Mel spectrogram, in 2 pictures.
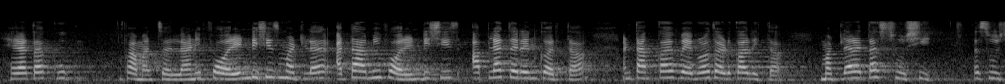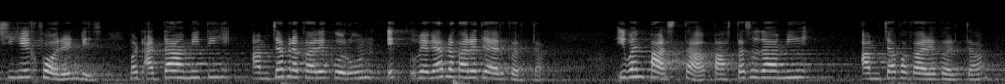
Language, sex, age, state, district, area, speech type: Goan Konkani, female, 18-30, Goa, Bardez, rural, spontaneous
